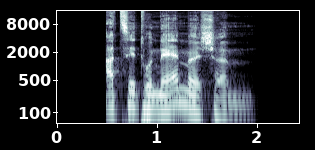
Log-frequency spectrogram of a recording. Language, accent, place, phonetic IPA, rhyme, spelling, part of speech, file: German, Germany, Berlin, [ˌat͡setoˈnɛːmɪʃm̩], -ɛːmɪʃm̩, azetonämischem, adjective, De-azetonämischem.ogg
- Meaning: strong dative masculine/neuter singular of azetonämisch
